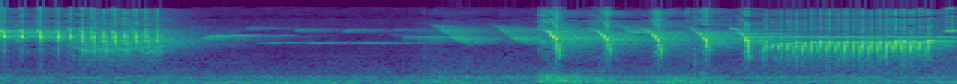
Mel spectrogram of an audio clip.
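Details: Canary song meant for tutoring: a fast trill fades into soft whistled tones, followed by several sharp descending notes and a buzzy high warble, with faint low background noise.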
